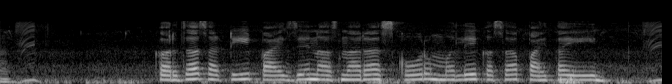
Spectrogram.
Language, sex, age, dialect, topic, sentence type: Marathi, male, 18-24, Varhadi, banking, question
